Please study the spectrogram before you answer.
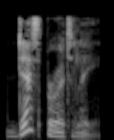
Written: desperately

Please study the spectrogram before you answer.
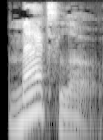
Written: matelot

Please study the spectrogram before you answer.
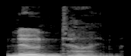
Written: noontime

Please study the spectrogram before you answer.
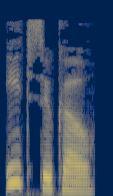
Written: itsuko

